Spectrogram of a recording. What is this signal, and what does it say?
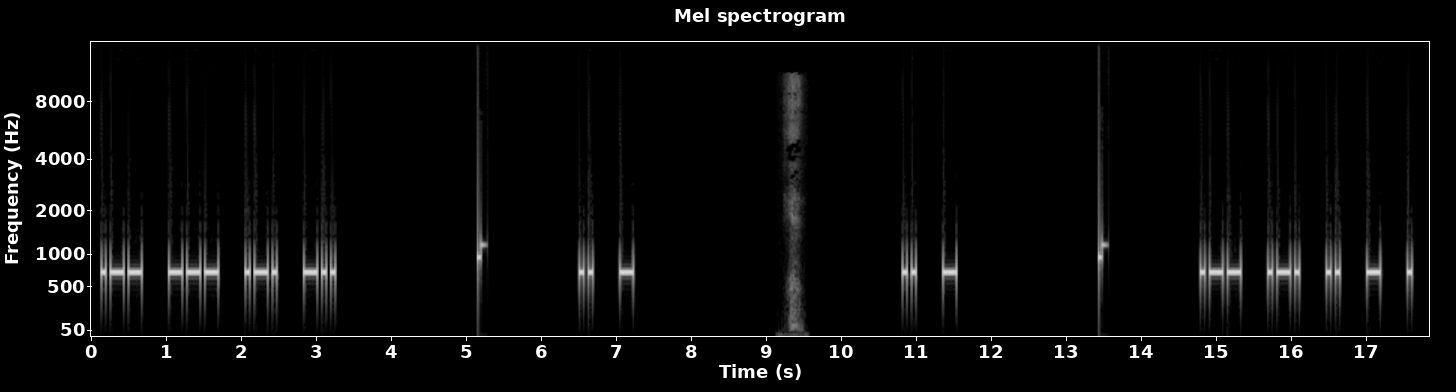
Morse code, heard as a keyed tone, about 20 wpm, spaced as for 15 wpm, 700 Hz. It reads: WORD IT IT WRITE
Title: 2x Character Spacing - Top 100 Words - 20wpm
